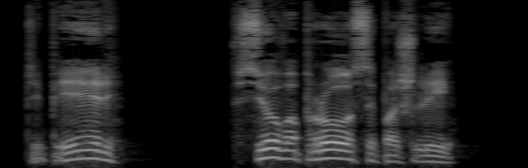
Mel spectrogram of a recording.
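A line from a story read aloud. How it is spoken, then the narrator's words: Colonel's hoarse interjection. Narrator (Russian): сиплым голосом вмешался полнокровный полковник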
